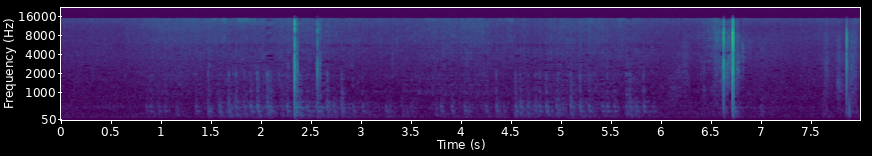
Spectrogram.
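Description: Dwarf hamster running in a plastic exercise wheel: rapid pattering of its feet and the rattling wheel in two spells, with a sharp click a little over two seconds in and a louder one near the end.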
